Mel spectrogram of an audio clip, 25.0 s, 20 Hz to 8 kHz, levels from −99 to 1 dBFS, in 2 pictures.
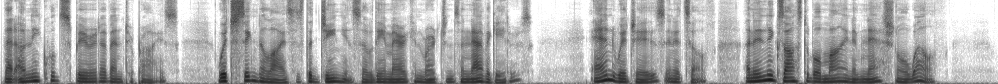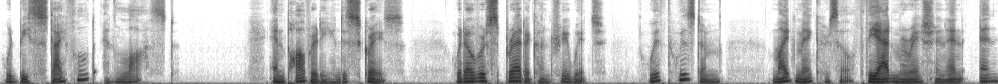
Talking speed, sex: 125 wpm, male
